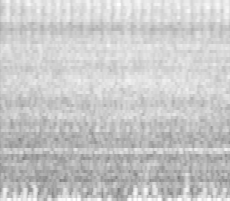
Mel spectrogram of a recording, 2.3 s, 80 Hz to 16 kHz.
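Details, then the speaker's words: 1996 Honda 900RR Fireblade, 919cc carbureted four-cylinder, warm idle at operating temperature: a steady, even low idle with a soft radiator fan rush over it. The engine and cooling fans are working properly. "all right so fans are working she circulates she starts up she goes she shifts she stops all the lights work"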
